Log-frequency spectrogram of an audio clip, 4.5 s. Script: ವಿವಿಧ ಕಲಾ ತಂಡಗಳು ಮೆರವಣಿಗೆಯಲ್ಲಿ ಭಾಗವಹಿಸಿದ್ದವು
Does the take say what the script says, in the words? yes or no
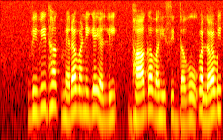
no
